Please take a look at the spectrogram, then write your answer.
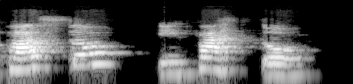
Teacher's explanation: hay una aspiración o pérdida total de la S al final de la sílaba y también dentro de la palabra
